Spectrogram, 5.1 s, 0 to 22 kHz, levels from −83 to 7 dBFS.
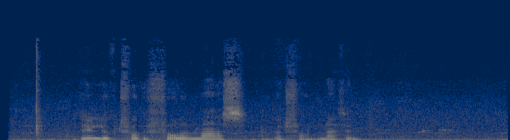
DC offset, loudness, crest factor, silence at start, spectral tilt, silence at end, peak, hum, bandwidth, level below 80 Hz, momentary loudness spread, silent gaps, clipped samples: under 0.1%; -41 LUFS; 22 dB; 0.1 s; -5 dB/octave; 0 s; -20 dBFS; none; 16 kHz; -56 dBFS; 18 LU; none; under 0.1%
